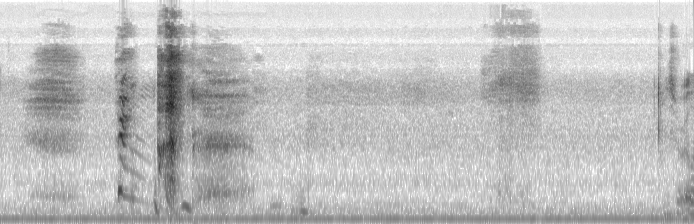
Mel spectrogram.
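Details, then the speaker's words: Deliberately induced sneezes: a sharp, explosive sneeze, then a softer stifled one, over the steady hum of a fan. "so I'm just going to be inducing some sneezes for a while"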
